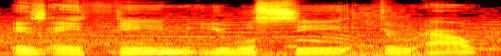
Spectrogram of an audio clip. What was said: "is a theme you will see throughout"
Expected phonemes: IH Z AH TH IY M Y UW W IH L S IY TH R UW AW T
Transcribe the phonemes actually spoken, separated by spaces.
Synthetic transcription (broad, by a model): IH Z AH TH IY M Y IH W IH L S IY TH R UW AW T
